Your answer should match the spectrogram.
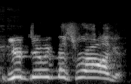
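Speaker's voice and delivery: high, drawn-out scolding voice; mock nagging advisor. Acting out himself giving unwanted advice.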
